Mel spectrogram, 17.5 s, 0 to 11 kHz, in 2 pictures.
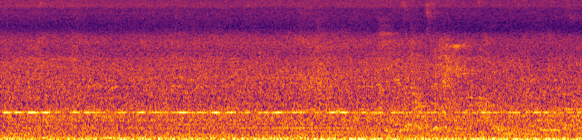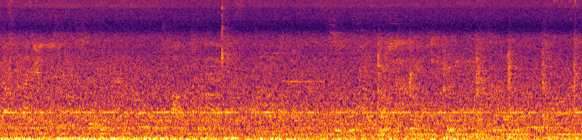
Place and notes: Chiang Kai-Shek Memorial Hall Station, Taipei - soundwalk
Walking into the MRT, Through the underpass, Waiting for the train platform to the MRT, Sony PCM D50 + Soundman OKM II
27 September, 19:49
